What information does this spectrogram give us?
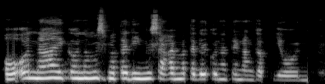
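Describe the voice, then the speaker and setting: Girl doing a cool, guarded young student, kinda high voice, short clipped lines. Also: quick pace, warm tone. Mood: curt. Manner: terse and cool, code-switching Taglish. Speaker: student in a romance drama. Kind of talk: web drama acting.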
